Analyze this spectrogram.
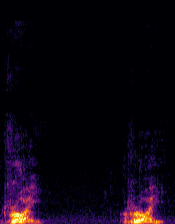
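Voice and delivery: RÓI said alone and punched; "rói" as one firm, separate beat; stressed syllable shown. Shown as a demonstration. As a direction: isolate "rói" as the strong syllable. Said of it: "A mais forte".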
